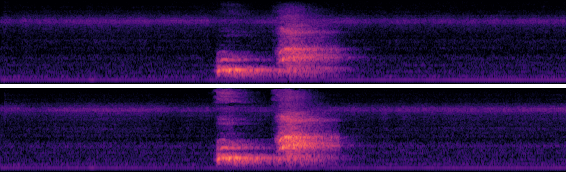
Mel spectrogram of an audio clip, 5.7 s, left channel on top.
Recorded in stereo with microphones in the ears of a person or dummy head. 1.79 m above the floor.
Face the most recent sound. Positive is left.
turn(degrees=-30)  # may be behind; listen again after turning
